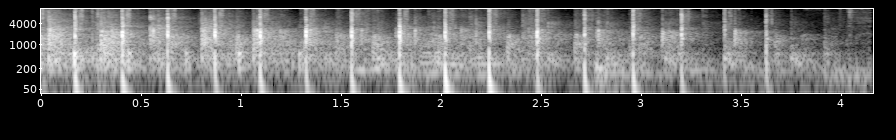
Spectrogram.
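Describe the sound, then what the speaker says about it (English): A conference audience applauds panelists at the close of a university public policy session, with steady, evenly spaced claps ringing out close and fairly loud for about four seconds. "I appreciate your clapping for our panelists"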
